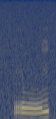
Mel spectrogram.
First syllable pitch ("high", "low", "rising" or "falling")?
rising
